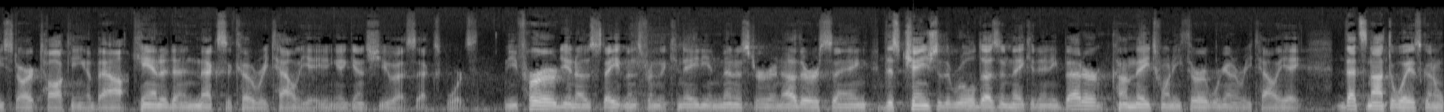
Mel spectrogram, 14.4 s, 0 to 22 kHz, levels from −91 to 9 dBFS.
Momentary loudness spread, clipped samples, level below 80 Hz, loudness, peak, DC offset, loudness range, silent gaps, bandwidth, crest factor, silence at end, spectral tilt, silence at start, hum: 12 LU; under 0.1%; -54 dBFS; -23 LUFS; -2 dBFS; under 0.1%; 4 LU; none; 16.5 kHz; 22 dB; 0 s; -4 dB/octave; 0 s; none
